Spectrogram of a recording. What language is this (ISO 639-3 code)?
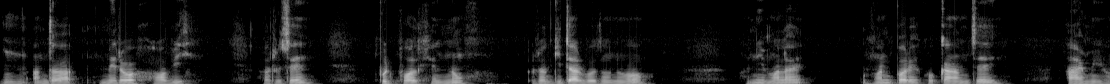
nep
